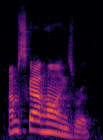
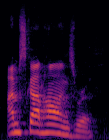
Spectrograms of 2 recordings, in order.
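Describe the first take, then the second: Both takes have the same delivery.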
